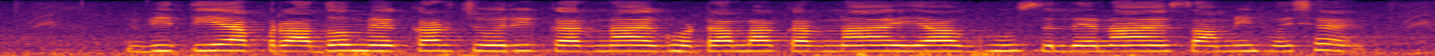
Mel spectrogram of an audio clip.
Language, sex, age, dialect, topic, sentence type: Maithili, female, 18-24, Angika, banking, statement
